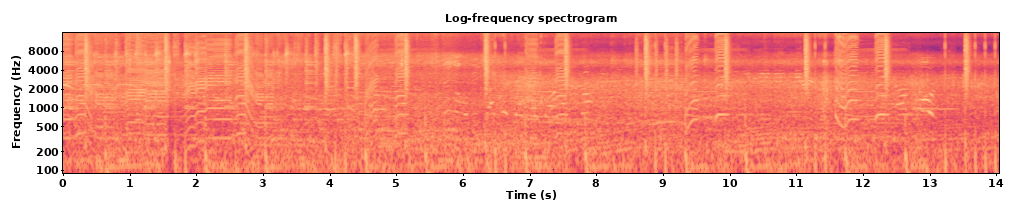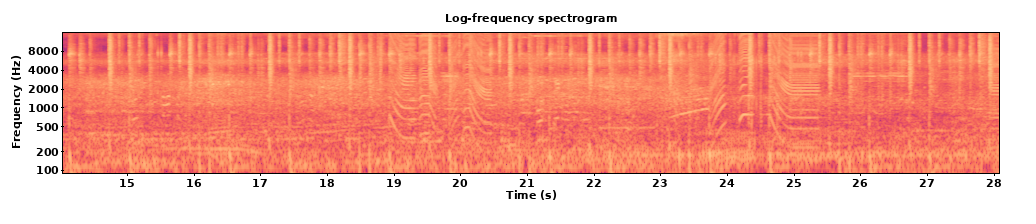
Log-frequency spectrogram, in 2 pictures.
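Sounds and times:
music: 0.0s - 28.0s
passing traffic: 0.0s - 28.0s
voices: 0.0s - 28.0s.

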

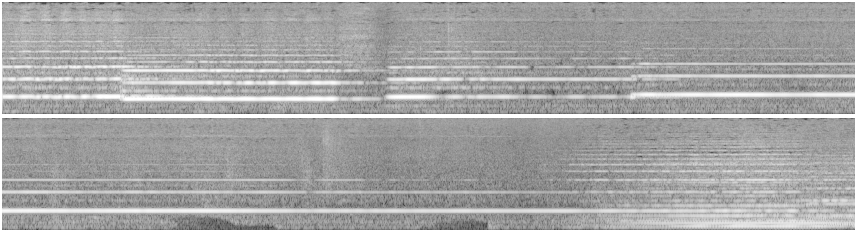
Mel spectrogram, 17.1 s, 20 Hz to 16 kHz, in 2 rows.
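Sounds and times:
alto flute sustained note: 0.0s - 17.0s.

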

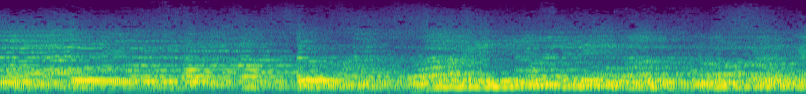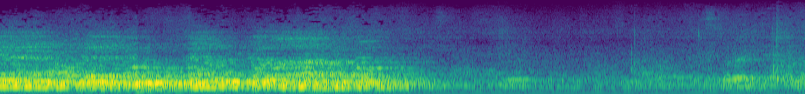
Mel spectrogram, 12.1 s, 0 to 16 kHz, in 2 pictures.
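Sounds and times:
tango music with singing: 0.0s - 9.9s.

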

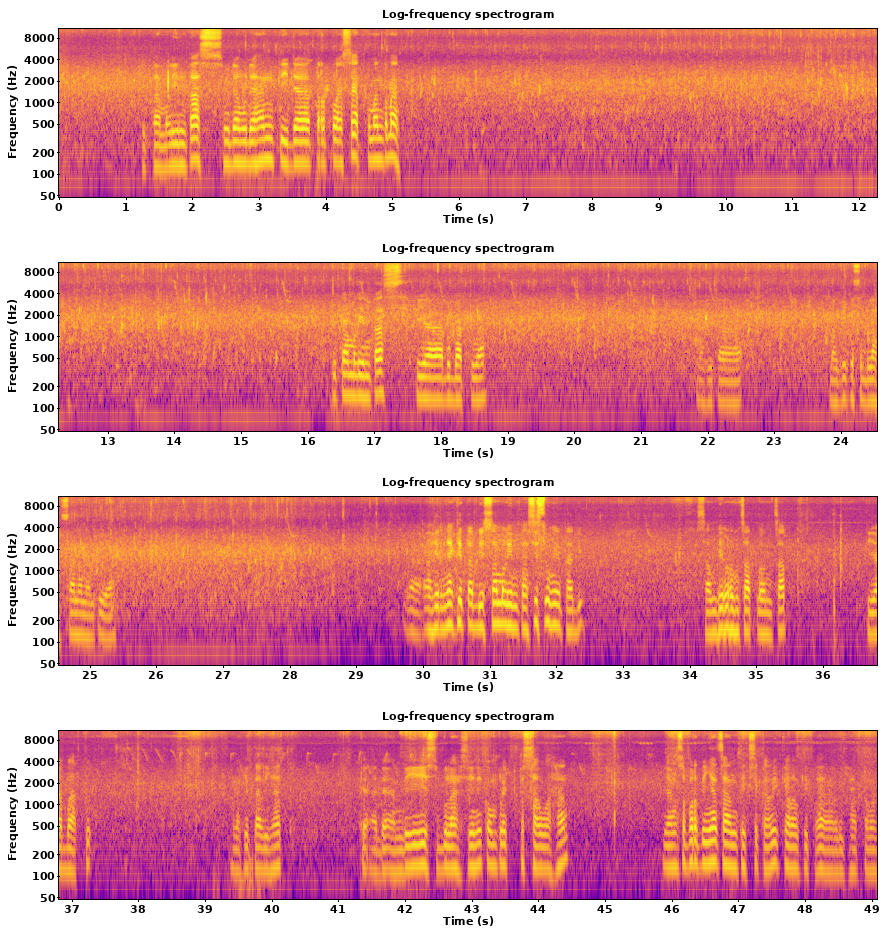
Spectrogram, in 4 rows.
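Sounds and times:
river running over rocks: 0.0s - 49.0s
stream flowing over stones: 0.0s - 49.0s.

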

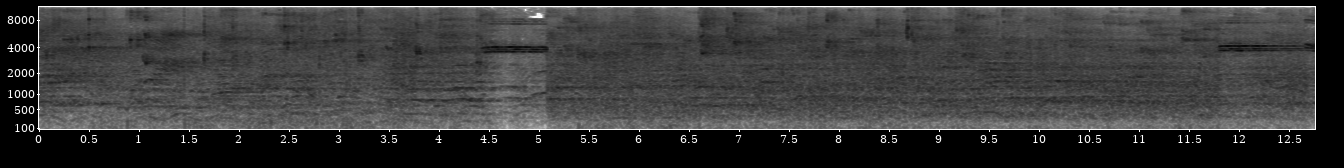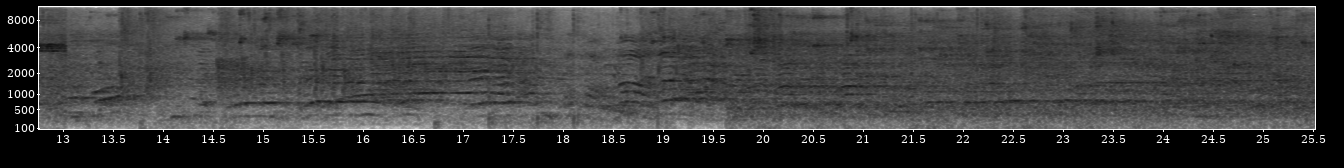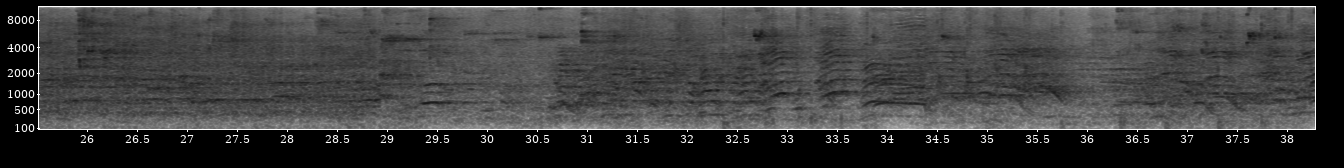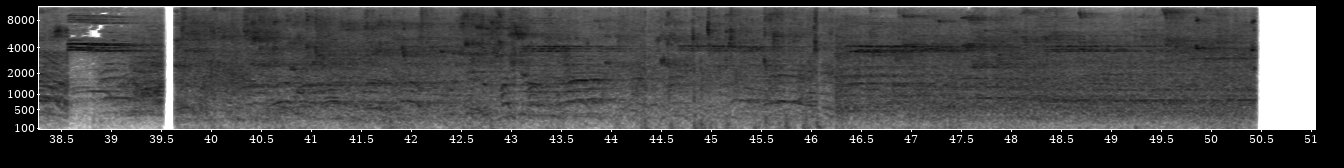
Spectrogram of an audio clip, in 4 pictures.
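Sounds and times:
echoing voices and shouts: 0.0s - 50.4s.

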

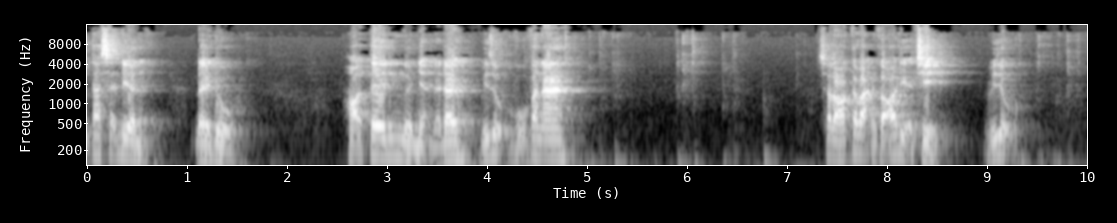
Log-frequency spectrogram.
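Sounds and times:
computer keyboard keystrokes: 4.1s - 6.9s, 9.3s - 10.0s.

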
